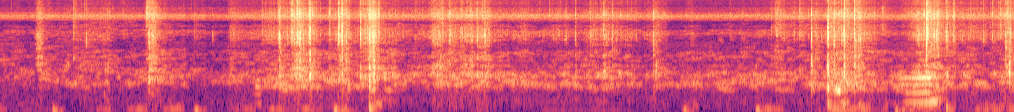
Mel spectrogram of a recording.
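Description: Footsteps and rustling in dry grass and dead leaves: bursts of crackling and crunching about two seconds in and again toward the end.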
